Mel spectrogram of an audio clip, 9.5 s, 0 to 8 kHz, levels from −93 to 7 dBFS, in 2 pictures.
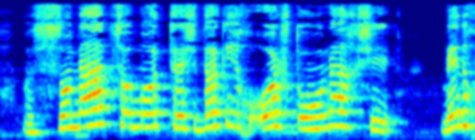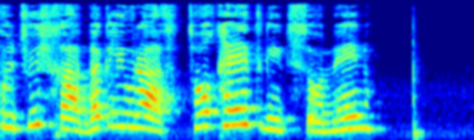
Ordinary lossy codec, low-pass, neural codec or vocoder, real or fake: MP3, 48 kbps; 7.2 kHz; none; real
